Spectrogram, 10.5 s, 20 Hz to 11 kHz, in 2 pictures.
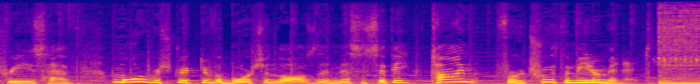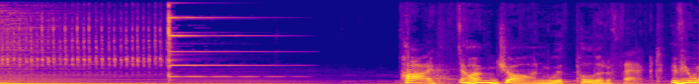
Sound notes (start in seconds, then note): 5.8 bell dinging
